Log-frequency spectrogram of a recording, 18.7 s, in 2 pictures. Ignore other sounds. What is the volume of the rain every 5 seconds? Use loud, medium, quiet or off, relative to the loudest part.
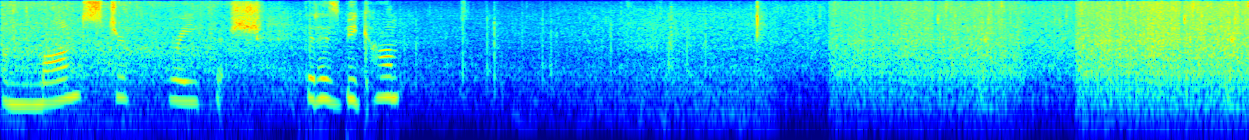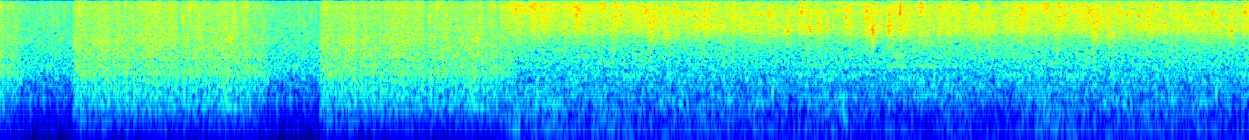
quiet, loud, loud, loud.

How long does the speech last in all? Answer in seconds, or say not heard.
3 s.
